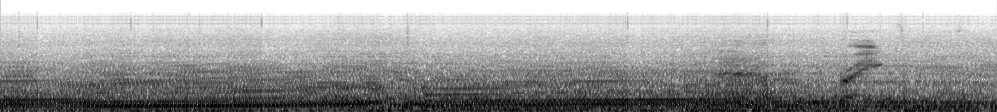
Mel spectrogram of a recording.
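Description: A Lamborghini Gallardo Superleggera accelerates in the Forza racing game on the Las Vegas Motor Speedway, a loud continuous engine drone that climbs in pitch near the end, with a voice speaking over it.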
